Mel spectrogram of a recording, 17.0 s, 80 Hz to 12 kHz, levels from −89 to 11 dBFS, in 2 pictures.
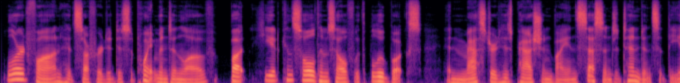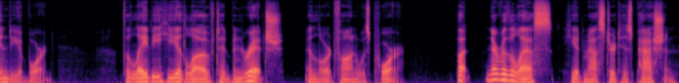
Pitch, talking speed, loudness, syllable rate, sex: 115 Hz, 165 wpm, -20 LUFS, 5.0 syllables/s, male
